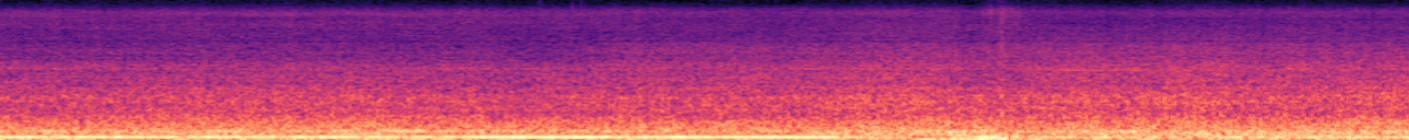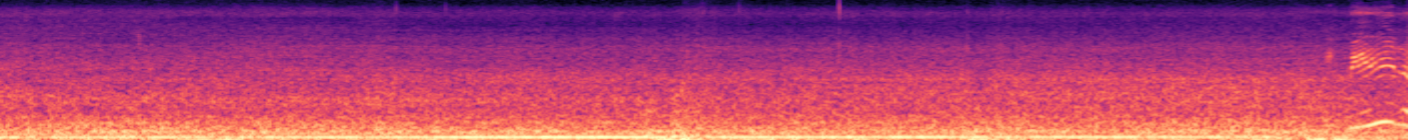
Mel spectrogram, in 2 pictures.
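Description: Steady low road and engine rumble heard inside the cabin of a moving car, dipping briefly about four and a half seconds in.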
